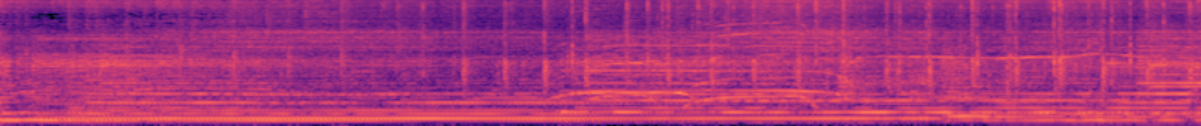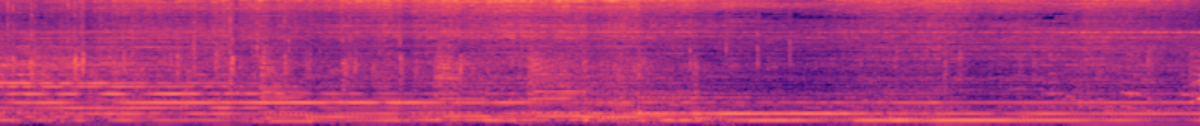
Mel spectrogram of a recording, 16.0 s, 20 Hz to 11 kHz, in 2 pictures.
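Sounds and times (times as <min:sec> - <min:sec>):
live rock band playing: 0:00.0 - 0:16.0
ringing electric guitar notes: 0:00.0 - 0:16.0
audience shouting: 0:03.6 - 0:10.5.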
